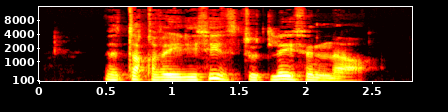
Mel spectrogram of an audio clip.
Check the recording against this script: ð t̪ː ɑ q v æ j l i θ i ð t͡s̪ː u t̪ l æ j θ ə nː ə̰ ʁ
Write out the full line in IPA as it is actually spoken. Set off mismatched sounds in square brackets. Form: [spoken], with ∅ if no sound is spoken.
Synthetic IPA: ð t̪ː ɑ q v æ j l i θ i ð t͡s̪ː u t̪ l æ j θ ə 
